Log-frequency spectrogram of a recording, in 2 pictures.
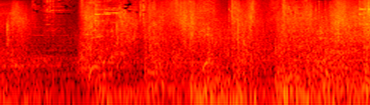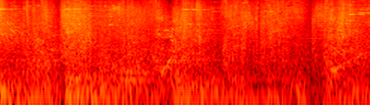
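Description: Spells burst and crackle in a noisy fantasy battle.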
